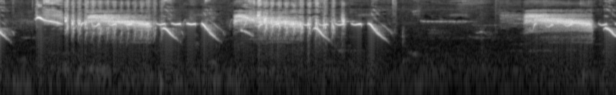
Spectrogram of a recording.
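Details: Oriental magpie-robin delivering repeated phrases of harsh buzzy rattles followed by clear falling whistled slurs, with pauses between phrases.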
